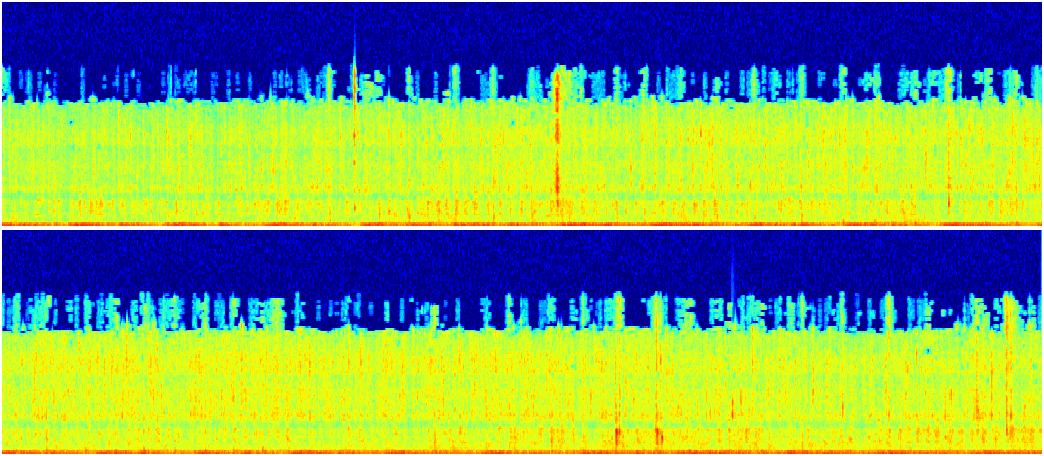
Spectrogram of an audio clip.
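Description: A small child's footsteps patter on wooden floorboards.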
